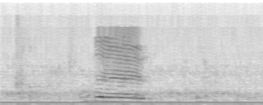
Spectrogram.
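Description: A baby squeals briefly, close by.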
